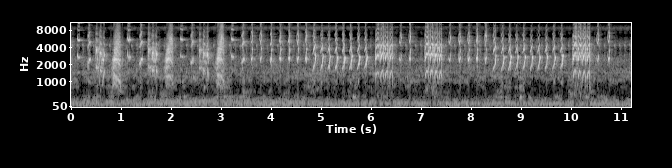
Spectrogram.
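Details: Long-tailed shrike in a fast varied mimicking song: rapid repeated chirps and rattles, several harsh buzzy bursts, notes strung almost continuously.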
